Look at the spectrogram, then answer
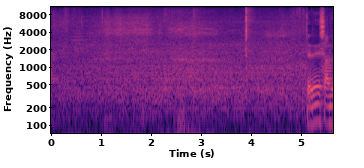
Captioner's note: moving tray sound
